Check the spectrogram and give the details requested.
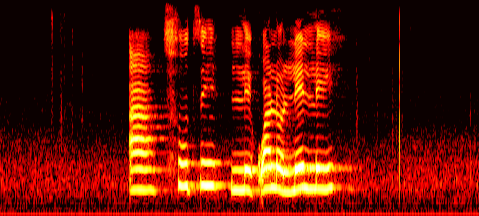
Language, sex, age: Tswana, female, 21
